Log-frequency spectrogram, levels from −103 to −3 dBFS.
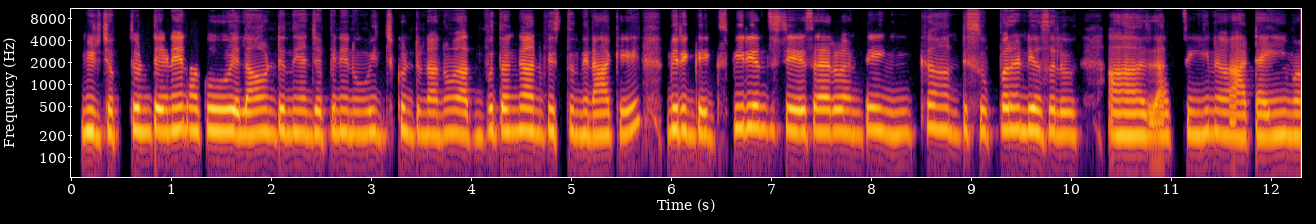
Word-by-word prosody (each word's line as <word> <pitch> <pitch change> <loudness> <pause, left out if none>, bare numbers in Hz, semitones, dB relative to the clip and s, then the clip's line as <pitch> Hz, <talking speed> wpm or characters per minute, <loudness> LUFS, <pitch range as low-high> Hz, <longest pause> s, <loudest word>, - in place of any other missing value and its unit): మీరు 225 -3 +4
చెప్తుంటేనే 230 +1 +3
నాకు 235 0 +2 0.3
ఎలా 215 0 +2 0.2
ఉంటుంది 225 0 0
అని 210 - -5
చెప్పి 215 +1 -1
నేను 220 -1 -2
ఊహించుకుంటున్నాను 210 -1 -3 0.2
అద్భుతంగా 230 +4 -1
అనిపిస్తుంది 215 -1 -3
నాకే. 205 +1 -1 0.4
మీరింకా 235 -3 +3
ఎక్స్‌పీరియెన్స్ 250 +5 -1
చేశారు 225 0 +3
అంటే, 215 +3 -2 0.2
ఇంకా 215 +5 -5
అంటే, 220 0 -6
సూపరండి 240 +1 +2
అసలు. 210 -1 -1 0.5
ఆహ్, 200 0 +2
ఆ - - -3 0.2
సీన్ 215 +1 -2 0.2
ఆ - - 0 0.2
టైం, 200 +2 0
220 Hz, 120 wpm, -21 LUFS, 210-235 Hz, 0.5 s, మీరు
